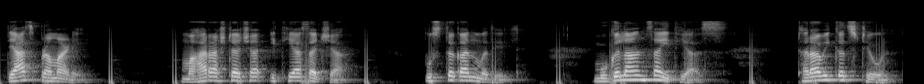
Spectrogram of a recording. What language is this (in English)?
Marathi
